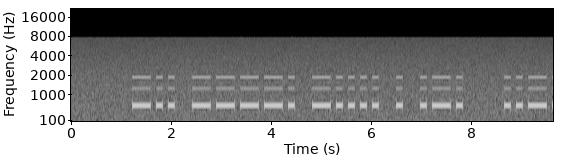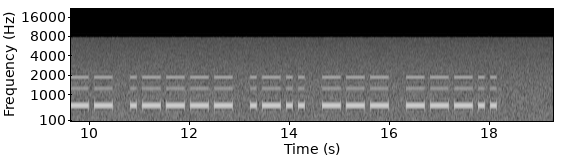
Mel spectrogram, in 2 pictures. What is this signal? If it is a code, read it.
Morse code, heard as a keyed tone, machine-sent, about 10 wpm, 620 Hz. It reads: D96ER 21LO8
